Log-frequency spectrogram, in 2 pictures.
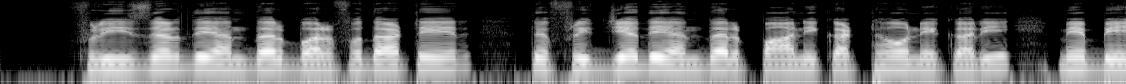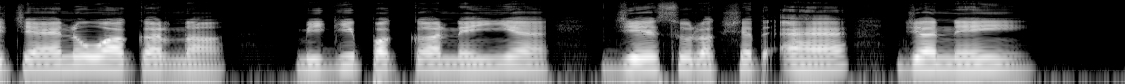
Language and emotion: Dogri, fearful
